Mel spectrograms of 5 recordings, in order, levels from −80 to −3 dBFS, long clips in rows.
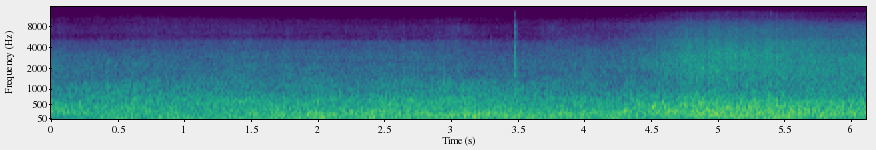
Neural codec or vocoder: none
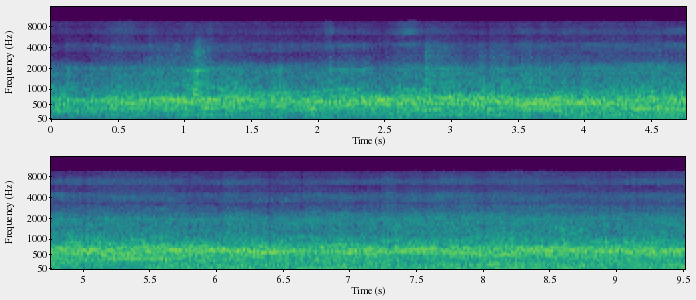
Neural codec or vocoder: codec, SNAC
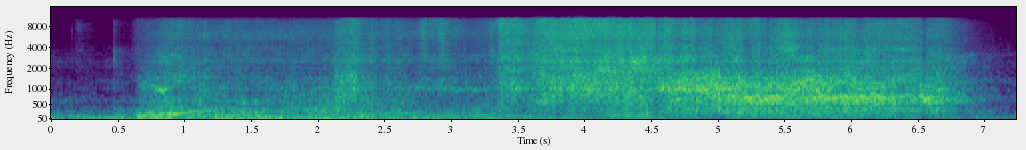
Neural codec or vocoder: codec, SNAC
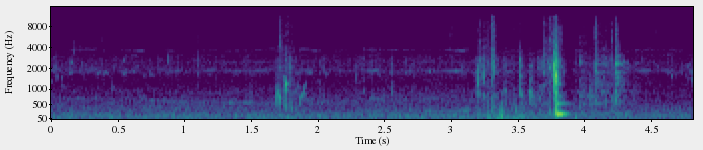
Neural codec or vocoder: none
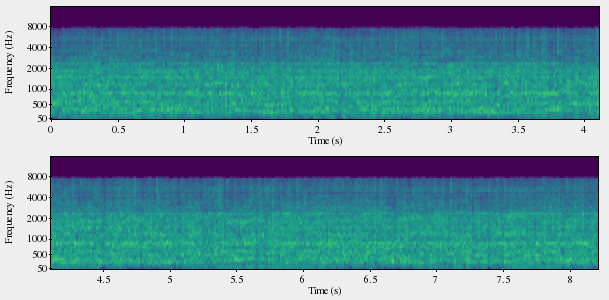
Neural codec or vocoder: codec, SNAC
